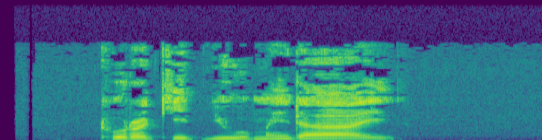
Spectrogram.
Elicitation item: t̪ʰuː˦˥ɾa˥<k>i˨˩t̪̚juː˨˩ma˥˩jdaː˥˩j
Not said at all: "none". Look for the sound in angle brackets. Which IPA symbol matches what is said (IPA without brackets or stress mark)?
k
